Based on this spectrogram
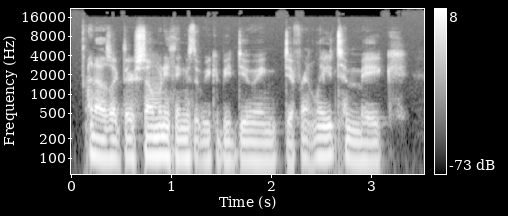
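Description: Intonation stays fairly even, in an American accent. The background is silent and the recording very clean. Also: man. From Colorado (Colorado Springs). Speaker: endurance coach and cyclist. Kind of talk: casual chat.

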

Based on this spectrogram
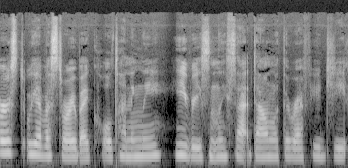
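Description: A woman with an ordinary speaking voice talks at a fairly quick pace and medium pitch, with ordinary pitch variation, in a dry, close sound with no echo. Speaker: student radio host. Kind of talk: scripted narration.

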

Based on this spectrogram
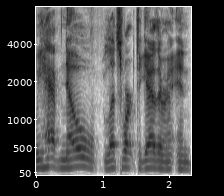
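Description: The recording is very clean, with a silent background. A man speaks with a Texan accent at a medium pitch, with ordinary pitch variation. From Texas, small town. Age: 40s. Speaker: podcast host. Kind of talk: casual chat.

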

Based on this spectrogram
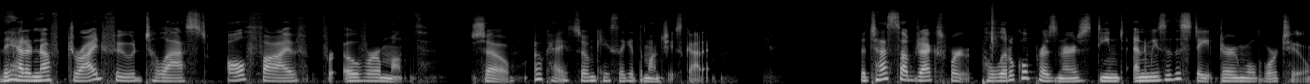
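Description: On a very clean recording with a silent background, a woman speaks at a moderate pace in a plain, everyday voice. Her pitch is fairly low, with ordinary pitch variation. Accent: American. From upstate New York. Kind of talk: casual banter, then reading horror narration.

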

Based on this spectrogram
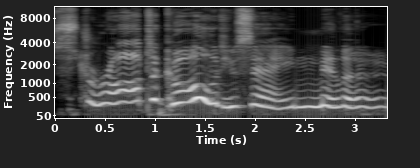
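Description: A put-on character voice at high pitch. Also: female-sounding voice. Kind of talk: comic overacting. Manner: pompous, grandiose, unhinged.

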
